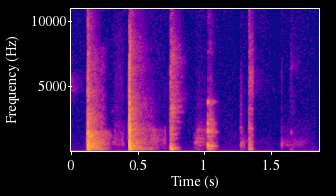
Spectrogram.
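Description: A guest on a Zoom call claps for themselves five times at a steady, unhurried pace, each sharp clap a little quieter than the last until they trail off. No one speaks.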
